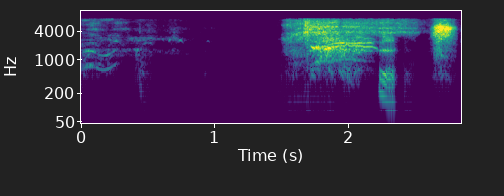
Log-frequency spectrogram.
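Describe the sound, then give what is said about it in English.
A sudden sneeze bursts out after a short pause, a sharp noisy blast followed by a quick breathy release, with brief murmuring before it. “Did for you that sneeze there?”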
